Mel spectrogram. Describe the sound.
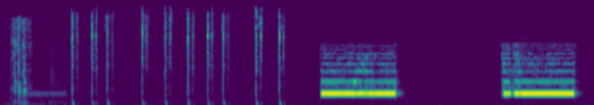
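A telephone being dialed: a quick series of about a dozen short key beeps, then two long steady ringback tones separated by a pause.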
